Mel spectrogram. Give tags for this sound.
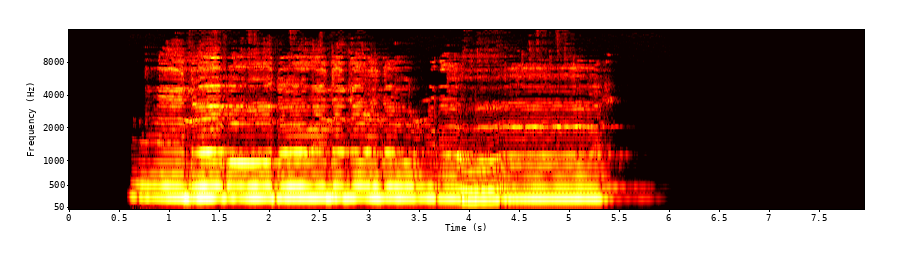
chanting; church; various

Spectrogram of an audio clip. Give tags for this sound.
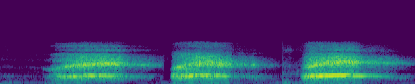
creepy; storm; weather; Wind; windy

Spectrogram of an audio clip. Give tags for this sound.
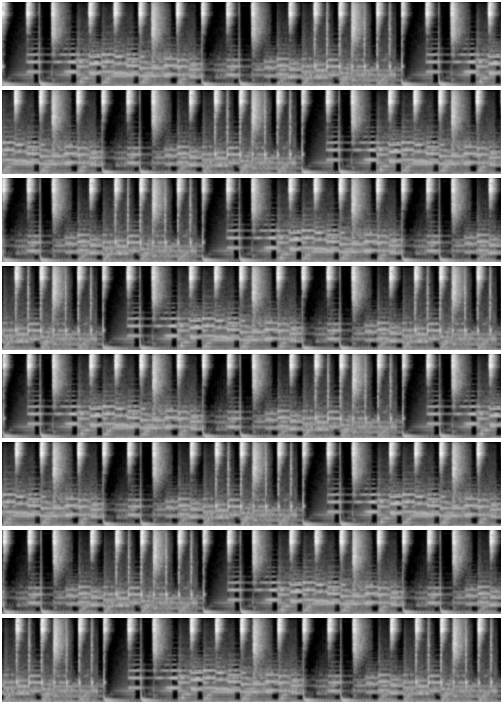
discovery; electronic; loop; mystery; suspense

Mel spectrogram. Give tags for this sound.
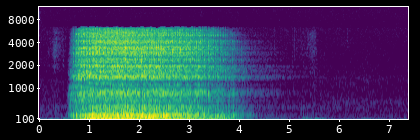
Creature; Growl; Horror; Monster; Scary; Zombie

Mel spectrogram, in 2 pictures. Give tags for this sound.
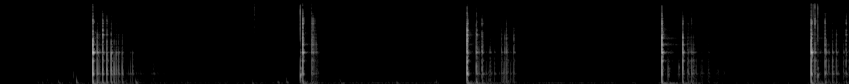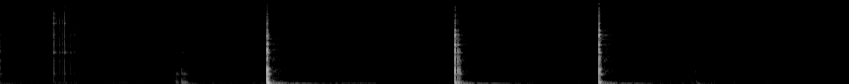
close-up; impact; wood

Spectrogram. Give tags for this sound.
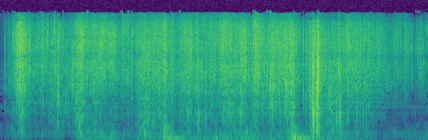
noise; plastic; ruffle

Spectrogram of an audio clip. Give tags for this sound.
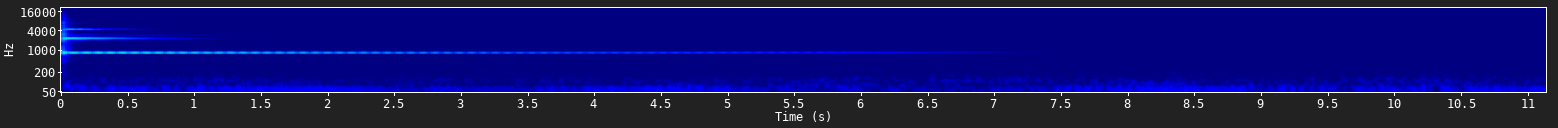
gamelan; percussion; bali

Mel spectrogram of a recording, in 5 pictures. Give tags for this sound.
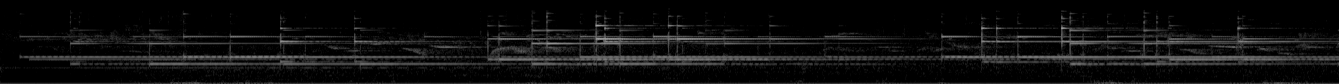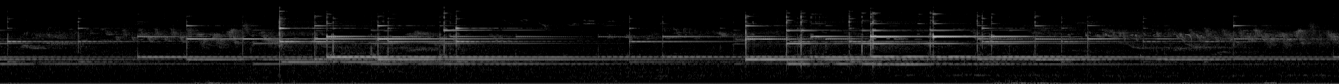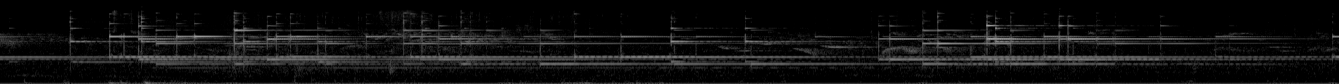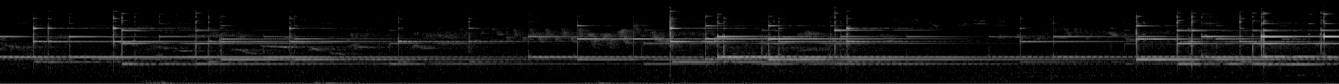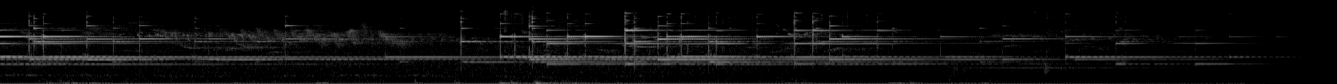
birdsong; chimes; windchimes

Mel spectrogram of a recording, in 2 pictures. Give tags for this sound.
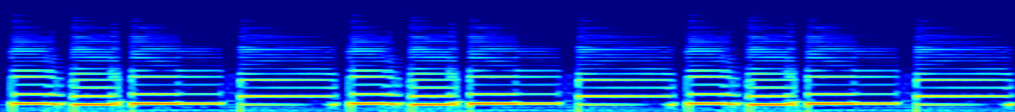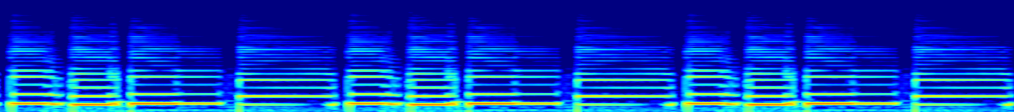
acoustic; doubled; doubling; guitar; notes; panned; yamaha

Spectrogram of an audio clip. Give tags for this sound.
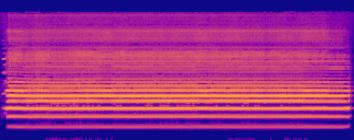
multiphonics; sax; saxophone; soprano-sax

